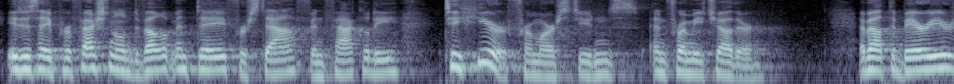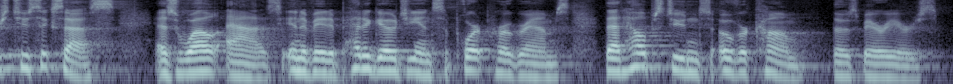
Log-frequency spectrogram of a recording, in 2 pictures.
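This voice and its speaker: A woman's voice: sits low, moderate pace. Woman, conference host, formal scripted remarks, speaker introduction. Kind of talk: prepared opening remarks.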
